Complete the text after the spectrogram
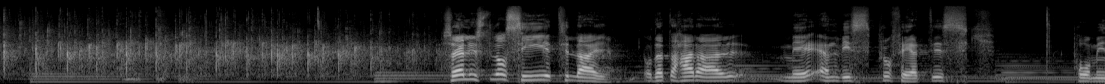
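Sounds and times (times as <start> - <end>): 
audience applause: 0.0 - 5.2
speech: 3.8 - 10.0, 10.8 - 11.0.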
